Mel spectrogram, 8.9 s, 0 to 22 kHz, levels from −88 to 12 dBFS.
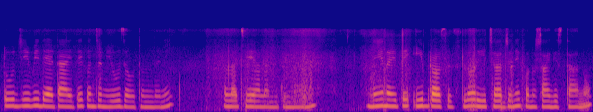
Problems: none marked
